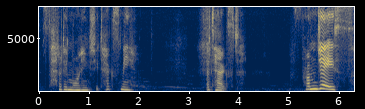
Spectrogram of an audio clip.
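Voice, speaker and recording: Soft, halting woman with frequent sighs. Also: on the high side. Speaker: podcast guest. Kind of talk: personal storytelling in conversation.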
